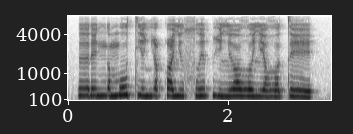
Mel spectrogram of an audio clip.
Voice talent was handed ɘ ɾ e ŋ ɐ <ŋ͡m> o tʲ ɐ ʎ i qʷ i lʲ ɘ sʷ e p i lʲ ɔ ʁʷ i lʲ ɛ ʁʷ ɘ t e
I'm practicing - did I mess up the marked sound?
yes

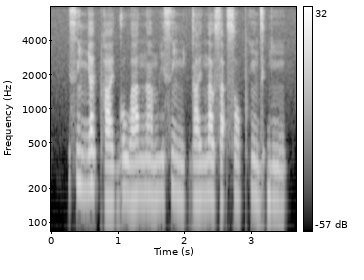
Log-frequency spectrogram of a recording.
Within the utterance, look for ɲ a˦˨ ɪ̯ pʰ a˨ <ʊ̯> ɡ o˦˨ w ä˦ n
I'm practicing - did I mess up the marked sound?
yes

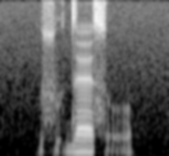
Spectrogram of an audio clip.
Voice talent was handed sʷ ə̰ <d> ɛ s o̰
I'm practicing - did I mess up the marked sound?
no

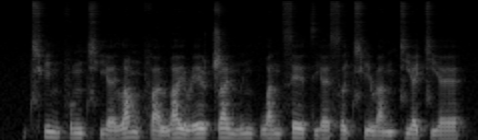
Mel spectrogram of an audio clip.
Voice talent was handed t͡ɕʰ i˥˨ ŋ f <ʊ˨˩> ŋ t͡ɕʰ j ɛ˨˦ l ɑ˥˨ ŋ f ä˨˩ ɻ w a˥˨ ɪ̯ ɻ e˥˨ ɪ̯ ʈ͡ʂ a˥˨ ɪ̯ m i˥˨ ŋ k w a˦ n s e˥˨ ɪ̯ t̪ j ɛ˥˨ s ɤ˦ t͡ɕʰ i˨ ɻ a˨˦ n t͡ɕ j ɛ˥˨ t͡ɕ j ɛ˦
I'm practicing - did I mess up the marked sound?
yes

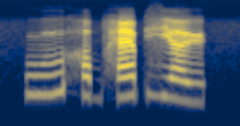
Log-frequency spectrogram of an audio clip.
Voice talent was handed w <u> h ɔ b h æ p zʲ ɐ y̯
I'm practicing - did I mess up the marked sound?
no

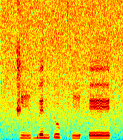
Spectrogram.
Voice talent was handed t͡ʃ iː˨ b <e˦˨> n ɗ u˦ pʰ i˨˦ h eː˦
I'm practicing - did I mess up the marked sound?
no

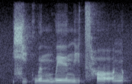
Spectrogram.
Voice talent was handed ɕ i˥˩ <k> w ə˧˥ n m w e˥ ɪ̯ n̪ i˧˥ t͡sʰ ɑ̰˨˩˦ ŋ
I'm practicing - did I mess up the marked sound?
no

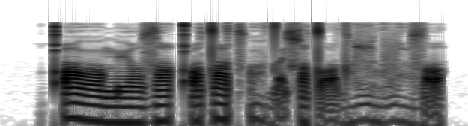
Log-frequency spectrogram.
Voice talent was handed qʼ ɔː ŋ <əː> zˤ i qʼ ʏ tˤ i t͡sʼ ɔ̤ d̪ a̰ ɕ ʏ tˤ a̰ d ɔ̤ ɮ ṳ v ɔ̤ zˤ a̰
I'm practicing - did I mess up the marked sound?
yes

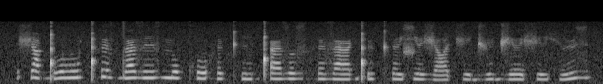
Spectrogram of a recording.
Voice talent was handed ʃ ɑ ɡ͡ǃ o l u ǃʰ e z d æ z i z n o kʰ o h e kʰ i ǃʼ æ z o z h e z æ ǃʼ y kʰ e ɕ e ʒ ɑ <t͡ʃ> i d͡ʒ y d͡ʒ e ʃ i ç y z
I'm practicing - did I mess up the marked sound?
no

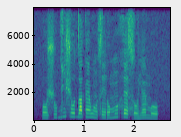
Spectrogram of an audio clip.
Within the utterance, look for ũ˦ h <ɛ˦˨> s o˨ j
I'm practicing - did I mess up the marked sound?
no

